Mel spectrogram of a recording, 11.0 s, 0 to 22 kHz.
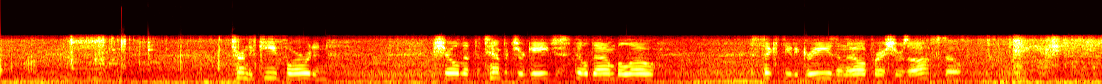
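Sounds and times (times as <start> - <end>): steady low rumble: 1.3 - 11.0.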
